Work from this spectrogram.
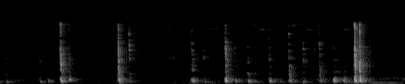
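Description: Computer keyboard keys pressed in a quick irregular series of sharp clicks, including a Ctrl R shortcut while entering a journal transaction in accounting software, close and fairly quiet with no talking.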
